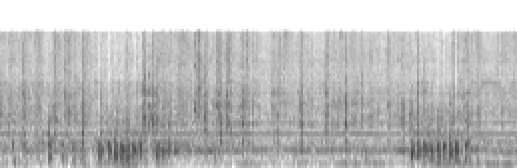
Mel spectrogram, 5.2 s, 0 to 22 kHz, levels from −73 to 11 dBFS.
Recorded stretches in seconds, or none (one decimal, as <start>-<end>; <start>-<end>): 0.0-2.0; 2.6-5.2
